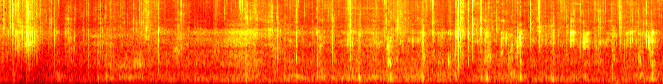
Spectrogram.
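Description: Chewing a mouthful of salmon teriyaki onigiri, a rice ball wrapped in nori seaweed, with many small clicks and crackles from the mouth.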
